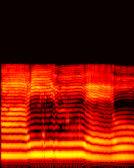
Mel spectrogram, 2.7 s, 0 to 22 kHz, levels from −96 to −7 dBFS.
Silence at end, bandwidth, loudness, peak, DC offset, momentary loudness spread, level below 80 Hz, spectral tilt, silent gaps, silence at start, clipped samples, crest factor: 0 s; 5.4 kHz; -33 LUFS; -18 dBFS; under 0.1%; 6 LU; under -90 dBFS; -6 dB/octave; none; 0 s; under 0.1%; 14 dB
